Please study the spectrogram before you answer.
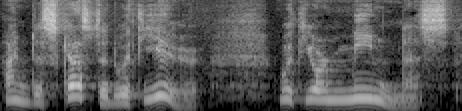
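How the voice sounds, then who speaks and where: A man reading aloud and voicing an emotional young woman, trapped by the tide and later indignant, in a high, strained voice. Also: wildly swooping pitch, takes it slowly, heavily acted. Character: anxious excitable young woman in peril.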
